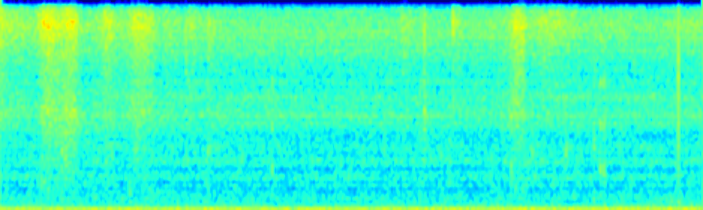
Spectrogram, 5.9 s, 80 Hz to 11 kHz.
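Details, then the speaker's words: 2008 Nissan Pathfinder V8 at a steady 70 mph highway cruise on smooth concrete, tablet microphone, testing a Volant Powercore cold-air intake and AEM Filter Minder before and after. Deep, steady low rumble with no knocks, ticks or whine, normal engine sound. "yes before and it's gonna probably tell just from the video crews along there's no sound difference at all"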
